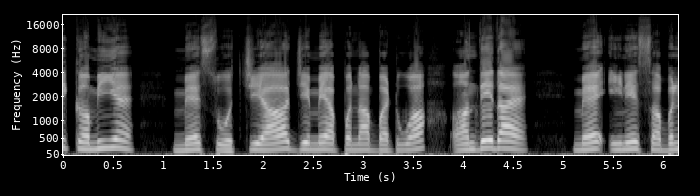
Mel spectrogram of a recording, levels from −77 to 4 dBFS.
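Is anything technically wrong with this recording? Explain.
Yes, there is hard clipping at 0.19–0.57 s, 1.98–2.69 s, 3.51–3.57 s and 4.01–4.52 s. The speech peaks exceed the stage's ceiling by about 2–5 dB and are sliced flat, adding crackly high harmonics. Unlike gentle saturation, the distortion switches on abruptly, harshest near 4.01 s.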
